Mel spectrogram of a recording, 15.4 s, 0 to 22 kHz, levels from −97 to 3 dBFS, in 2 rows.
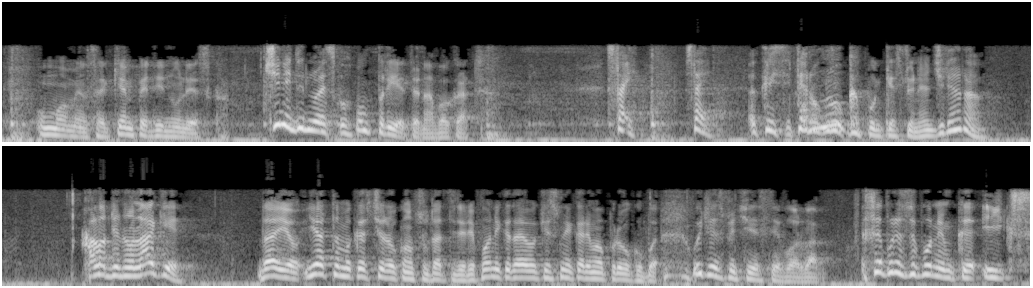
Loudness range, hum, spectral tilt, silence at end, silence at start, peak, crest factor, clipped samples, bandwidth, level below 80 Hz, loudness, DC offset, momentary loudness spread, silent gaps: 4 LU; none; -5 dB/octave; 0 s; 0 s; 0 dBFS; 16 dB; under 0.1%; 7.4 kHz; -32 dBFS; -16 LUFS; under 0.1%; 13 LU; none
